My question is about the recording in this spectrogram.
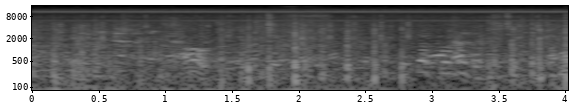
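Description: Indistinct voices of people talking in the background, with many short, sharp clicks and taps scattered through.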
